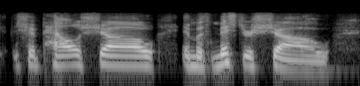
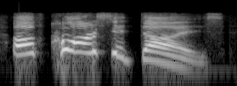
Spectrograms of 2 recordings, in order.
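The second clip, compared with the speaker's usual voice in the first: sketch shopkeeper; 11 semitones higher, 6 dB louder, much slower than usual. Retold or imitated. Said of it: "And it's like".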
